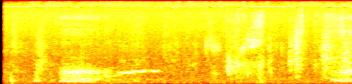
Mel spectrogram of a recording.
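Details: A male Boston Terrier in a deep sleep snores in low, rasping snorts that trail into a thin nasal whine.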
